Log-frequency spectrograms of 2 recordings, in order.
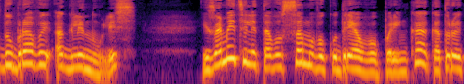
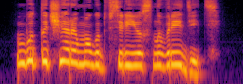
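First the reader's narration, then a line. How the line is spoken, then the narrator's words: Scoffing snort from the back. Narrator (Russian): хмыкнул кто-то с заднего ряда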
